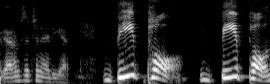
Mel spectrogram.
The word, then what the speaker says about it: Beeple: Beeple, not Bibot. Beeple.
